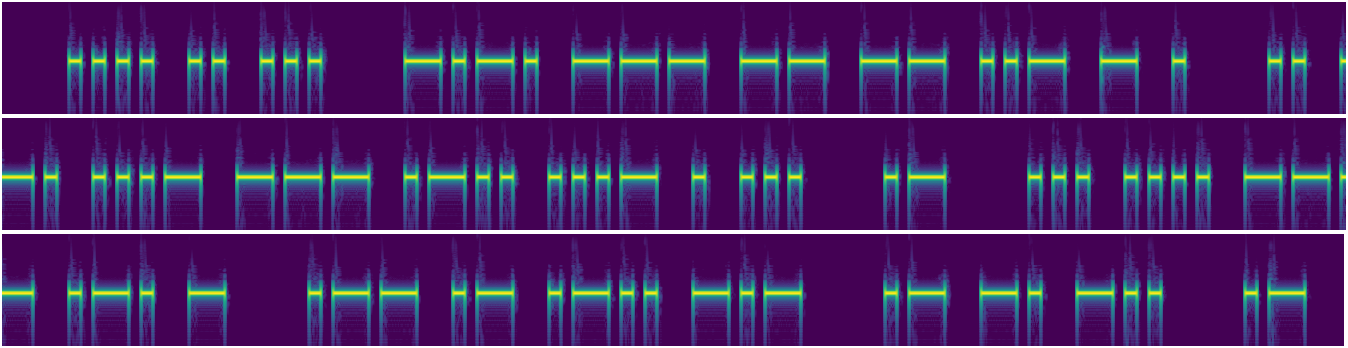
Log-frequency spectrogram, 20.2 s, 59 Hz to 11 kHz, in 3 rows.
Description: Morse code, heard as a keyed tone, about 21 wpm, 700 Hz. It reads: HIS COMMUTE INVOLVES A SHORT WALK AND A
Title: Difficult Sentences with Hints - 20wpm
